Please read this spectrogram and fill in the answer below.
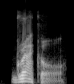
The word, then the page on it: grackle: British English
